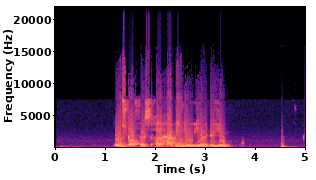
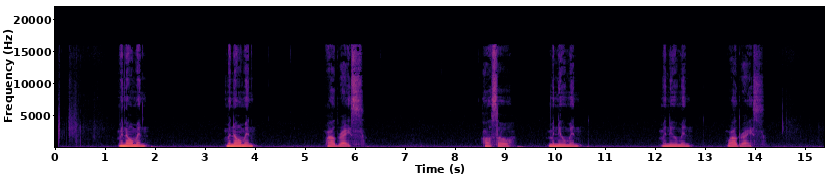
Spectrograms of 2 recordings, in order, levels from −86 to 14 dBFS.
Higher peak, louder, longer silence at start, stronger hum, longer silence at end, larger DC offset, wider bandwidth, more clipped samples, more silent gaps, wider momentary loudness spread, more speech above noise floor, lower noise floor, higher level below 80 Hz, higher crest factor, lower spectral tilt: first, 0 dBFS vs -12 dBFS; first, -6 LUFS vs -27 LUFS; about the same, 0.1 s vs 0.05 s; neither; second, 0 s vs 1.3 s; neither; about the same, 15.5 kHz vs 16 kHz; first, 0.3% vs under 0.1%; neither; second, 12 LU vs 20 LU; about the same, 39 dB vs 36 dB; second, -44 dBFS vs -62 dBFS; first, -30 dBFS vs -58 dBFS; second, 8 dB vs 18 dB; second, -4.5 dB/octave vs -6 dB/octave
